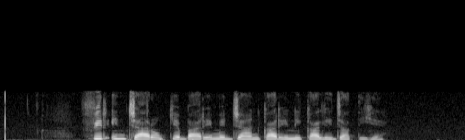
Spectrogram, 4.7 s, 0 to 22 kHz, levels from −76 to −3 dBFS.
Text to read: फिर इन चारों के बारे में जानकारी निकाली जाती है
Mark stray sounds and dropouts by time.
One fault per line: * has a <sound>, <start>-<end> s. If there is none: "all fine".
all fine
